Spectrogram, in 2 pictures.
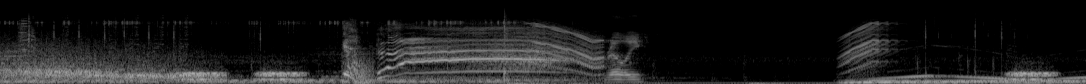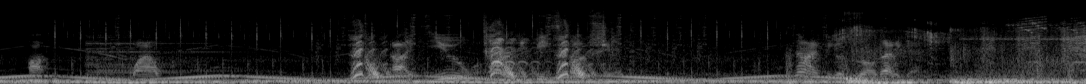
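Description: Video game music plays, then stops briefly and starts again.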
